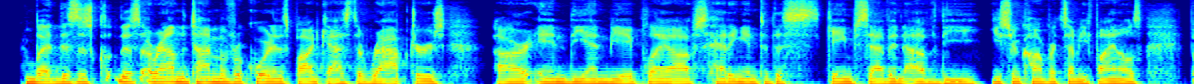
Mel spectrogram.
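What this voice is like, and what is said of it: Worn, fading voice. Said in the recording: “my voice is slowly starting to go away here”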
